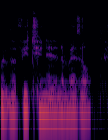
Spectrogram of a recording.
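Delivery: rattled off as quickly as possible, hushed. Character quickly returning a declaration of love, fast and quiet. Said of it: "Omen says as fast and quietly as they can".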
